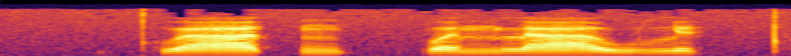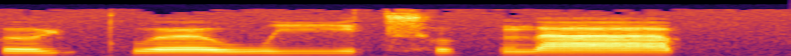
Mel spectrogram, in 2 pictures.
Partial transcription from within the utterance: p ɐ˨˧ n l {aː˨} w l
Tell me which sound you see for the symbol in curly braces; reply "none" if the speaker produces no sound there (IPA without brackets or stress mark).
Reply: aː˨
